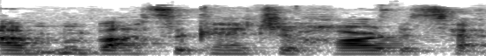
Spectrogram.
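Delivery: ordinary talk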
